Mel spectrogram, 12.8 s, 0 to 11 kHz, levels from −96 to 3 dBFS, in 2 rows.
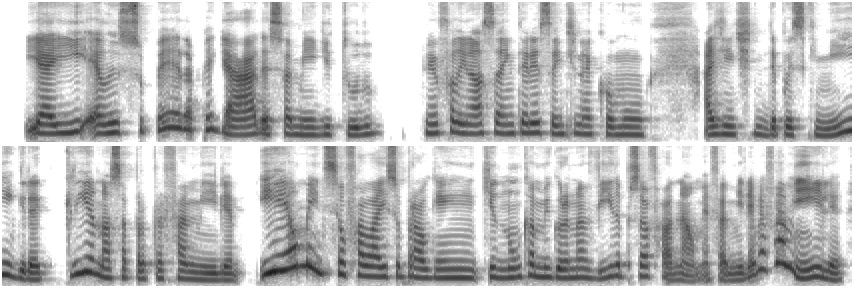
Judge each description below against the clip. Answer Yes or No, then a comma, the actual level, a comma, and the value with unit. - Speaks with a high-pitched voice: Yes, high, 210 Hz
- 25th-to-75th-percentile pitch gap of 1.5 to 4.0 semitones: No, average, 4.6 semitones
